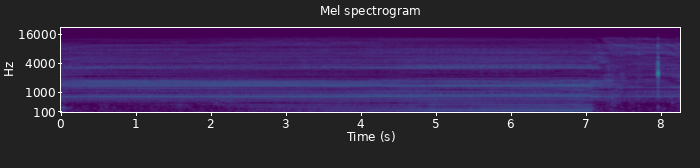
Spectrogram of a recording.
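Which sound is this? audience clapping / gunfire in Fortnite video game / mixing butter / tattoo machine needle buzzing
tattoo machine needle buzzing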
